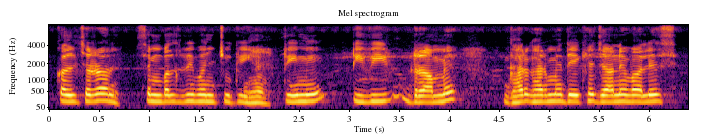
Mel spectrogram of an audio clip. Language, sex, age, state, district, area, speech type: Urdu, male, 30-45, Uttar Pradesh, Rampur, urban, spontaneous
